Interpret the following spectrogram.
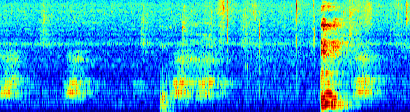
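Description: A dog barking in three short calls, the last near the end and the loudest.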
